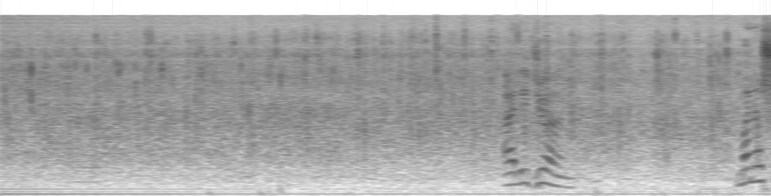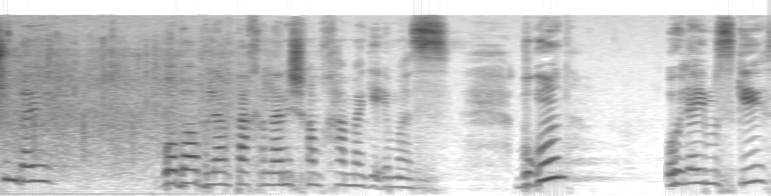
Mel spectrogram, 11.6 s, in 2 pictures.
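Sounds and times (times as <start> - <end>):
audience applause at a singing performance: 0.0 - 8.2
speech: 3.8 - 4.5, 5.5 - 6.3, 7.0 - 10.2, 10.8 - 11.5.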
